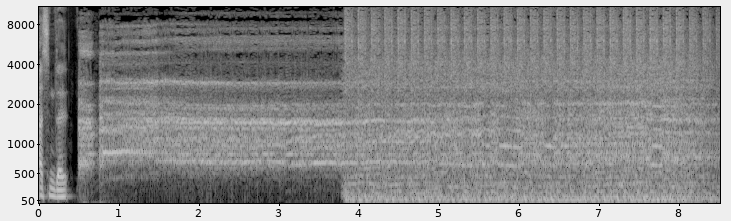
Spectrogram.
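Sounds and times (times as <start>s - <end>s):
speech: 0.0s - 0.6s
chicken crowing and squawking as lead vocals in a heavy metal song: 0.5s - 8.3s
distorted guitars in a heavy metal song: 3.8s - 8.5s
rapid pounding drums in a heavy metal song: 3.8s - 8.5s.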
